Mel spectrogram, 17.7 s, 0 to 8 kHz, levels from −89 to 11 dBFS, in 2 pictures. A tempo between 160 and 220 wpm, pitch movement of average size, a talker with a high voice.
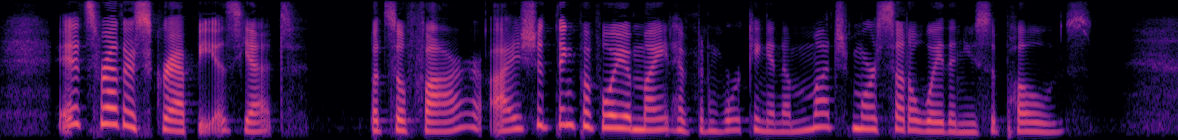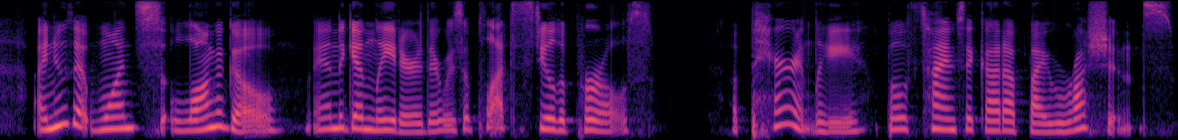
Yes: average, 175 wpm; average, 3.7 semitones; high, 225 Hz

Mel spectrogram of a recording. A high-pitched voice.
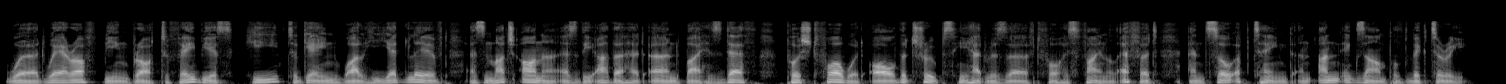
No: very low, 80 Hz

